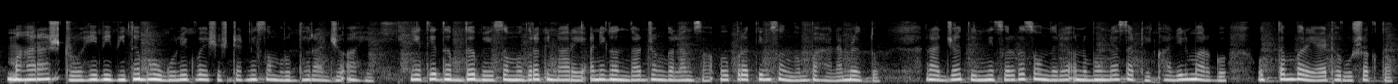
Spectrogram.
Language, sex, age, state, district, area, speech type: Marathi, female, 18-30, Maharashtra, Kolhapur, urban, spontaneous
